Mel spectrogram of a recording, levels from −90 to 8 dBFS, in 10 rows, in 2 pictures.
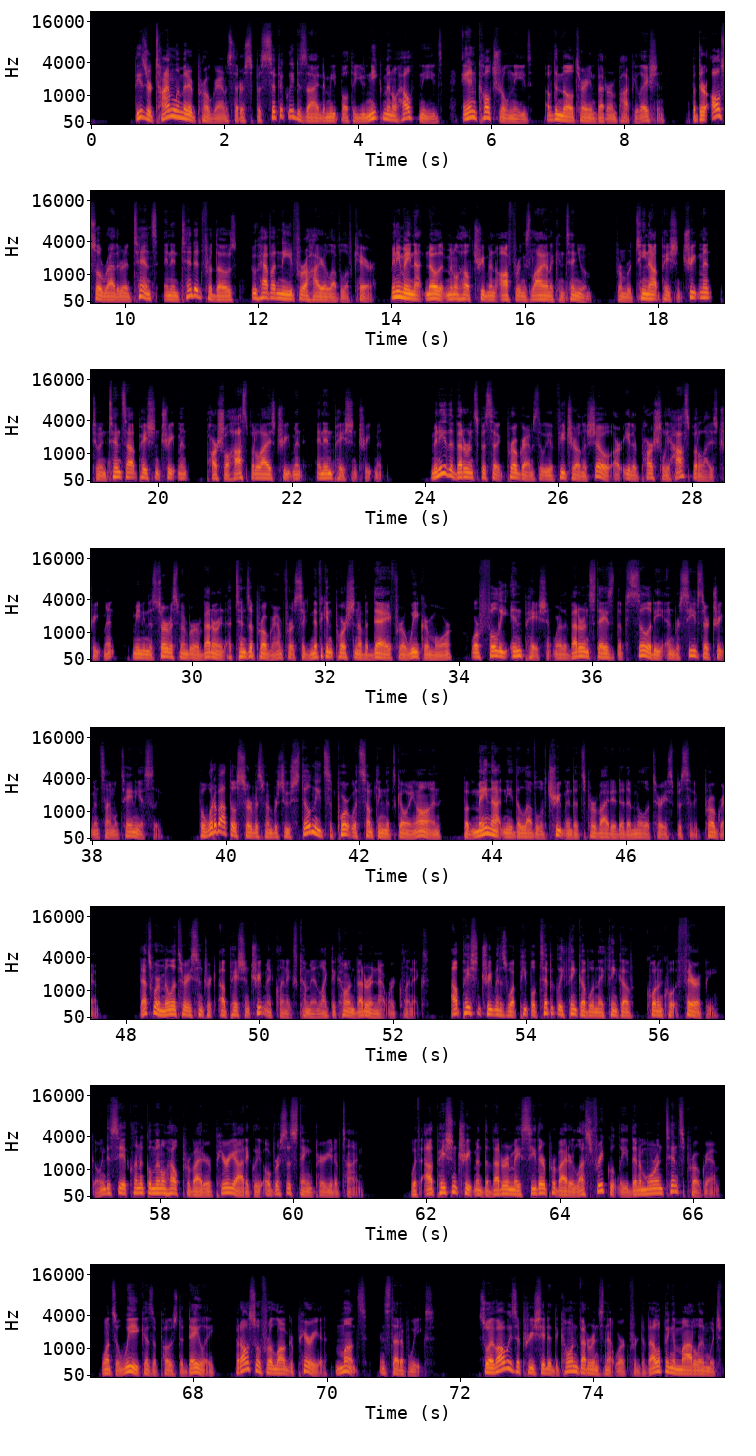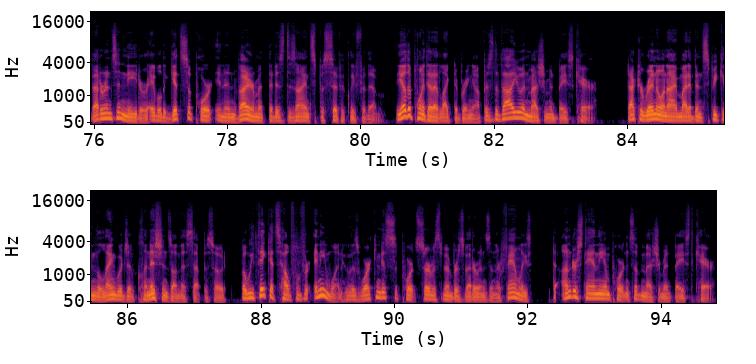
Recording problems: none

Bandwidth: 15 kHz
